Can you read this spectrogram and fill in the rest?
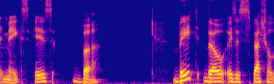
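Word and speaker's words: ב: a began kapha letter bhagat kapha letters are special because they can be pronounced in one of two ways either as ba or the way you can tell how to pronounce it is whether it has a dot in it bait with a dot is pronounced ba or hard and bait without a dot is pronounced v or soft this dot is called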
